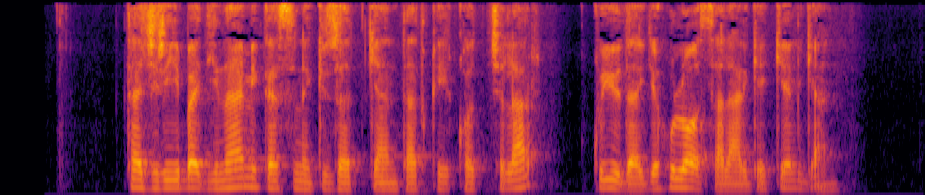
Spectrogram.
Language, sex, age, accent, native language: Uzbek, male, 25-34, Andijon, Uzbek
